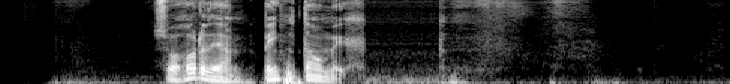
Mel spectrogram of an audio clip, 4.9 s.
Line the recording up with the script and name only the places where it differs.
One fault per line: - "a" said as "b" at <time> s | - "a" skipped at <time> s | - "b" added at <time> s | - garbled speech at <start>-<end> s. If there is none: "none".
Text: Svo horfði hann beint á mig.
none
